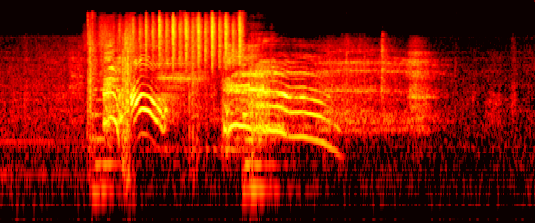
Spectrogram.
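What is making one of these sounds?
A young woman cries out in surprise close by.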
